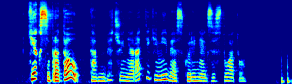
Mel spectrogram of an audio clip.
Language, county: Lithuanian, Vilnius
